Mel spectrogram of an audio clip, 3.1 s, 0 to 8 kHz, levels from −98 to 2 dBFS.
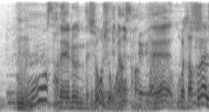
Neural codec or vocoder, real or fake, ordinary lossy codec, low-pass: autoencoder, 48 kHz, 128 numbers a frame, DAC-VAE, trained on Japanese speech; fake; none; 7.2 kHz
